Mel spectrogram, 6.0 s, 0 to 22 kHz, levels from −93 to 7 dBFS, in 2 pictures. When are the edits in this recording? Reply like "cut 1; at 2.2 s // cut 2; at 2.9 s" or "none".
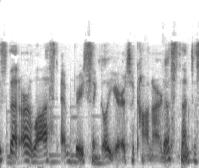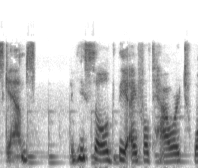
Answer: cut 1; at 4.0 s

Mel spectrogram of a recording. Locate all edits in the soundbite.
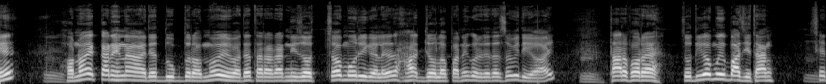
none

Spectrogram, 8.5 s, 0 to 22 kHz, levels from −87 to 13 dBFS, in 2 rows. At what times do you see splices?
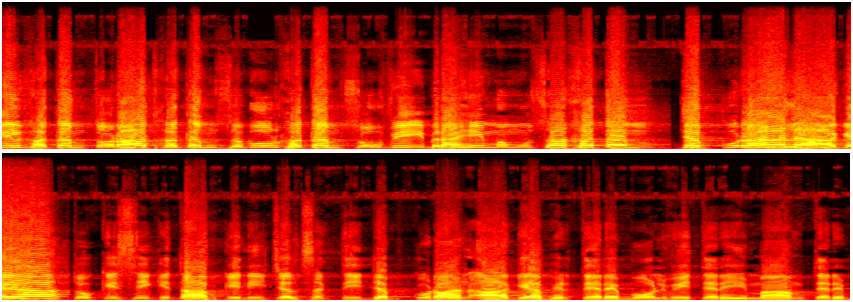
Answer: cut 1; at 3.3 s // cut 2; at 4.6 s

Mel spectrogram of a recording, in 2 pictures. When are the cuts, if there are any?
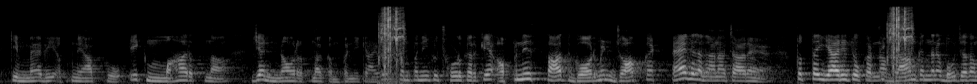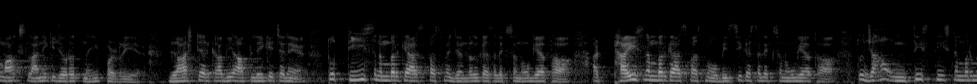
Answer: cut 1; at 3.9 s // cut 2; at 8.8 s

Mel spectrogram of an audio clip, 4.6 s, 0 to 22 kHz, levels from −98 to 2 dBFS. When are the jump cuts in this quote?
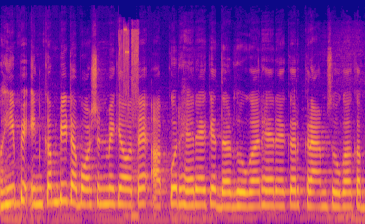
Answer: none

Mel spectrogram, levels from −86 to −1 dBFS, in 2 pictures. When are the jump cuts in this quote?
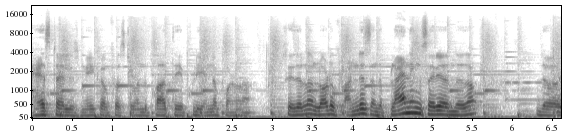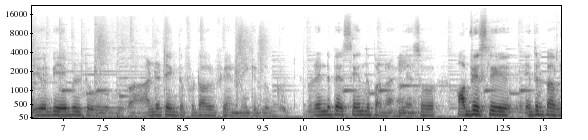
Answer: cut 1; at 10.0 s

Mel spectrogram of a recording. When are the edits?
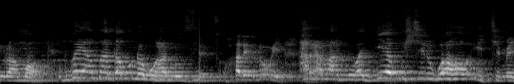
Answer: cut 1; at 2.0 s

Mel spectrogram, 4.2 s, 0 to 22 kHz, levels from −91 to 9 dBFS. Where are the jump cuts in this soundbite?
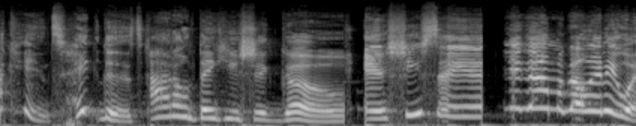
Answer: cut 1; at 1.0 s // cut 2; at 2.3 s // cut 3; at 3.3 s

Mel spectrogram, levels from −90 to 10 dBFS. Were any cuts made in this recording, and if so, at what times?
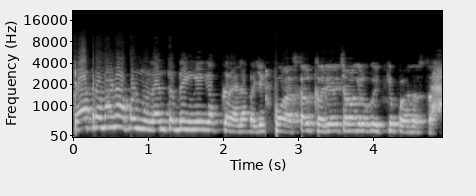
cut 1; at 2.6 s

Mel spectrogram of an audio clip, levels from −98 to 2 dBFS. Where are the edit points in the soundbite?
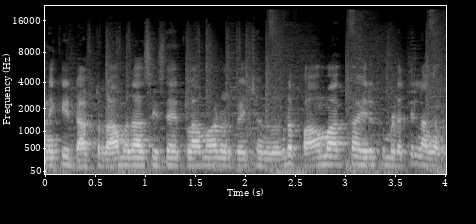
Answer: none

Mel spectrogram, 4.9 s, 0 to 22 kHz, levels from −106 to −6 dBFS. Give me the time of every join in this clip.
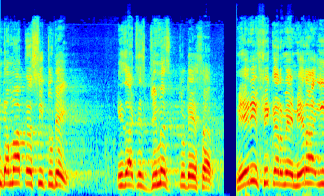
cut 1; at 3.3 s

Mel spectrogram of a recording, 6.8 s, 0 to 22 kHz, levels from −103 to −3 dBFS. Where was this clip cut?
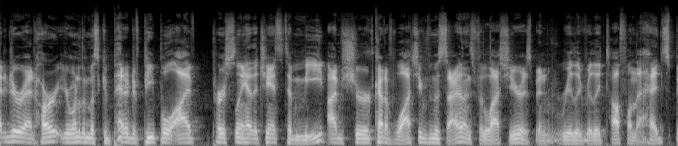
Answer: cut 1; at 3.3 s

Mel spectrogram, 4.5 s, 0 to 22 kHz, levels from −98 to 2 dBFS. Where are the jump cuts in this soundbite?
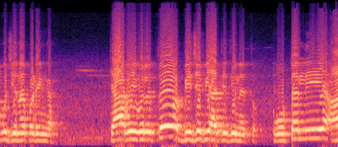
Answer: cut 1; at 3.6 s

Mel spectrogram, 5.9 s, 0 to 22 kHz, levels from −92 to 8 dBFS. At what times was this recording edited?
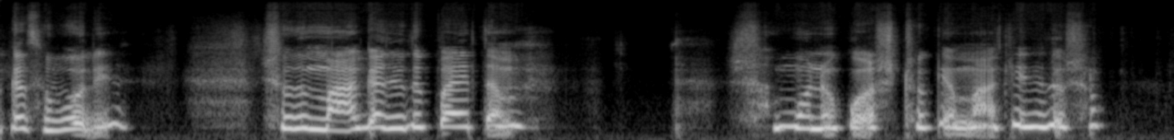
none

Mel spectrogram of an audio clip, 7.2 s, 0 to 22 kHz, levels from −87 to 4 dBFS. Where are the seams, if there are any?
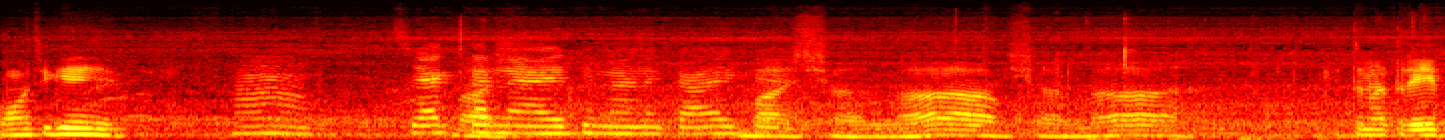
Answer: cut 1; at 5.1 s

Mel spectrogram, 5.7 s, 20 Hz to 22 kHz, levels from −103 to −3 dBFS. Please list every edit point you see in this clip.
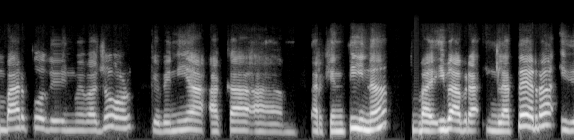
cut 1; at 4.8 s

